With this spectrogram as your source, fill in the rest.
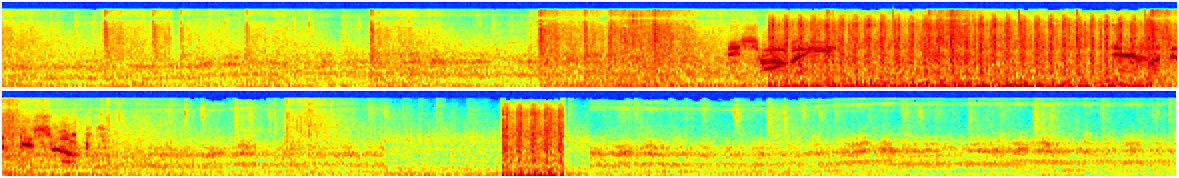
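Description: A propeller engine drones steadily throughout.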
